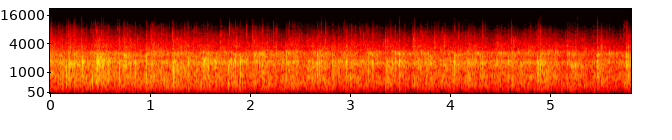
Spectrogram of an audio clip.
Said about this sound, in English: And we applaud you. In fact, let's applaud you now. We applaud you for what you have done.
